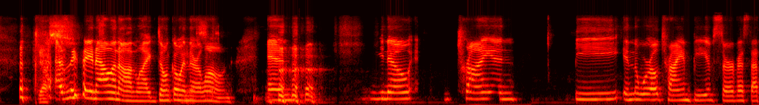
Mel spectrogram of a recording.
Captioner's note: laughs; laughs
